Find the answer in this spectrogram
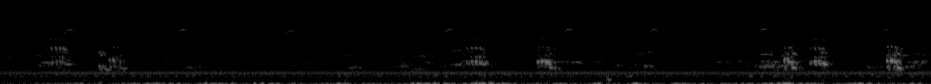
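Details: Common cranes starting their day at Zastawie reservoir on 14 September 2023; scattered, distant trumpeting calls with harmonics, several birds calling at irregular intervals over a steady low background hum.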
